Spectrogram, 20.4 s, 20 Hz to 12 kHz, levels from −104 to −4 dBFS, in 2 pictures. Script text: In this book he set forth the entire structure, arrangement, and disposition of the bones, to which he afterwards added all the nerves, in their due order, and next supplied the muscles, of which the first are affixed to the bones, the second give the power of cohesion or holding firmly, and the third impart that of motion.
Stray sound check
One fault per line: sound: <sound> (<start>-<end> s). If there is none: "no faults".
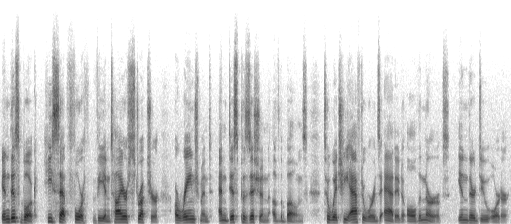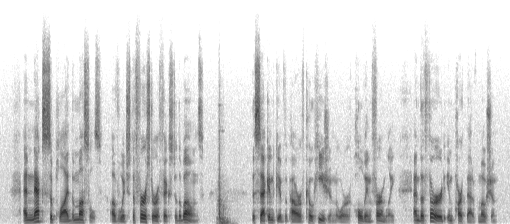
sound: thud (14.5-15.0 s)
